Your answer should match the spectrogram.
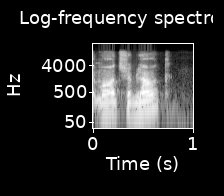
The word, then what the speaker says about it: Mont Tremblant: Mont Tremblant? – Yeah.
